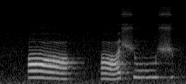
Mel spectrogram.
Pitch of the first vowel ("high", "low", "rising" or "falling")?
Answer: falling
